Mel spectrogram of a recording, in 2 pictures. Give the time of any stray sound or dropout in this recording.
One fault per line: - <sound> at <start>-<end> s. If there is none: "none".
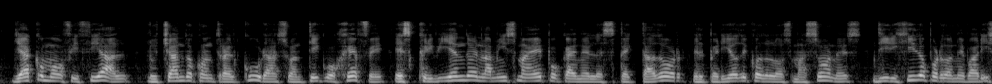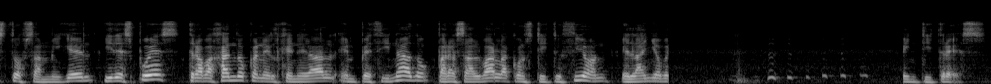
- laugh at 17.2-18.8 s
